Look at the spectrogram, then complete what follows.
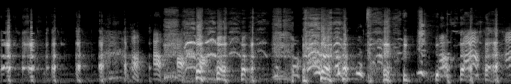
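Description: Men laughing hard in repeated short bursts.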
